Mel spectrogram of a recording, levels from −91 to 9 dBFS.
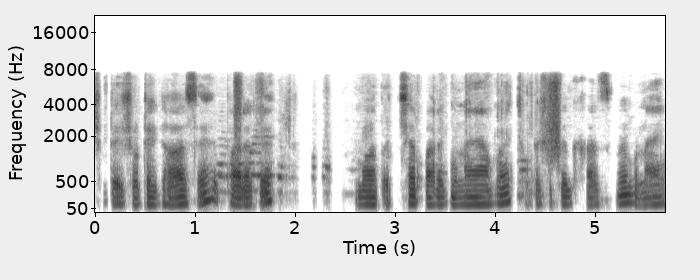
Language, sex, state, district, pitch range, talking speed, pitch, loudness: Hindi, male, Bihar, Muzaffarpur, 105-145 Hz, 180 wpm, 110 Hz, -19 LUFS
